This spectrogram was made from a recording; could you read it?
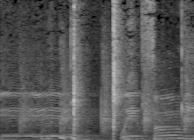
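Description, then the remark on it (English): Four crisp finger snaps land at a steady pace over a loud, sustained musical backing, each one sharp, keeping time with the beat. “Oh, you clap with this? Or are we snapping again?”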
